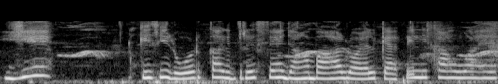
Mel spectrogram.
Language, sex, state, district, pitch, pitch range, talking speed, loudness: Hindi, female, Uttar Pradesh, Lucknow, 300 Hz, 275-320 Hz, 155 wpm, -13 LUFS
